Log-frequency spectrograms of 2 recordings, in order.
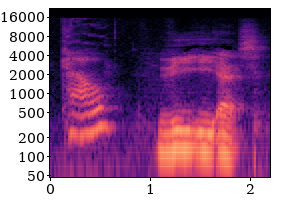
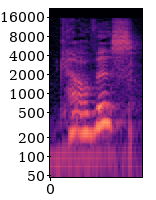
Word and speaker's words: calves: Cal. V-E-S. This. Now put the two together. Calvis. C-A-L-V-E-S. Calvis. What word is spelled C-A-L-V-E-S? Calvis. C-A-L. Calvis. Calves, you idiot. Calves.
